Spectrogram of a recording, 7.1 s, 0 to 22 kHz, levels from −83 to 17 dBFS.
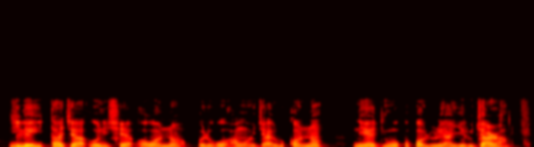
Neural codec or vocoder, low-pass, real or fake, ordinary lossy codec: none; 7.2 kHz; real; none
